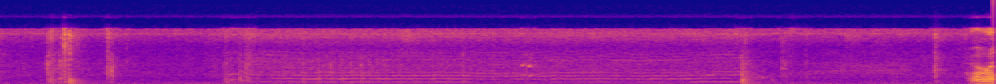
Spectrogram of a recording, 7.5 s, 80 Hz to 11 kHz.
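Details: BMW Z3 (E36) window regulator, after the fix with the door panel still off: about four seconds of smooth, even motor whine as the glass goes up, no binding or grinding. The regulator now works properly.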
